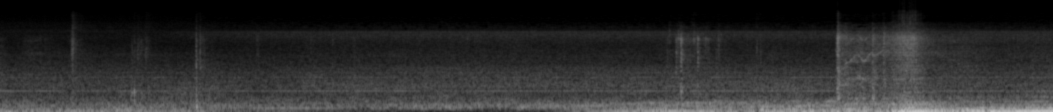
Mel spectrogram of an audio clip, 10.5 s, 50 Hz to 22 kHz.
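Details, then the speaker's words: 1997 Camaro 3.8 that sat over 10 years, after a new fuel pump install. Quiet at first, then the engine catches and settles into a steady low rumble; it still needs fresh gas. Normal running. "Ran it 10 years. We'll need some fresh gas, but it runs."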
